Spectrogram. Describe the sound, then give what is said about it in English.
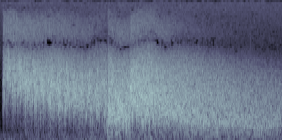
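Thunder following a flash of lightning rolls as a steady, noisy rumble, swelling louder partway through and holding there without a break for several seconds. No voices are heard. “A thunderstorm may come on.”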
